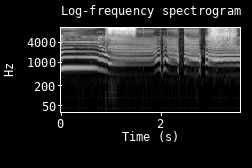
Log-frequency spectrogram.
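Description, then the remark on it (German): A voice imitates a wailing baby, practising crying like a small baby, a sustained high-pitched cry that breaks into several sobbing, wavering bursts with brief gaps between them, loud. “Was? Ich soll weinen? Muffels weinen nicht. Nie. Aber ich Nie. Muss doch üben. Und kleine Babys weinen ganz viel.”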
